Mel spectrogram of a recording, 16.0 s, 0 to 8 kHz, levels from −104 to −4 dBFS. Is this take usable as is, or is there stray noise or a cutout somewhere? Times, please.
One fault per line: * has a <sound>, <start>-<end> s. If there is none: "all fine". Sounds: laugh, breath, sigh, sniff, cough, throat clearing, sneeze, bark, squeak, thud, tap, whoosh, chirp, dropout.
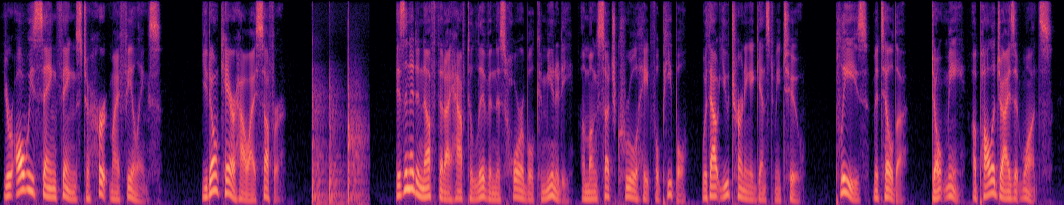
* has a thud, 4.7-5.6 s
